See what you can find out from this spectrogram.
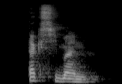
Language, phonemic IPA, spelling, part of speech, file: French, /tak.si.man/, taximan, noun, LL-Q150 (fra)-taximan.wav
- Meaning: (male) taxi driver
